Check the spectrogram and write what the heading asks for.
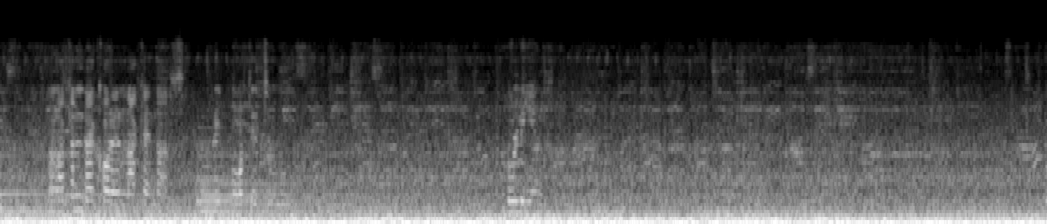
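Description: Steady low rumble of a car's engine and tyres on the road, heard from inside the moving car's cabin.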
